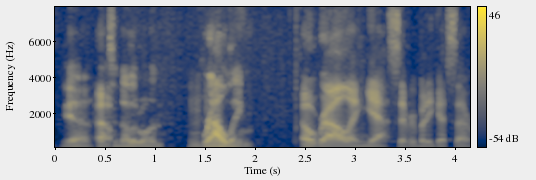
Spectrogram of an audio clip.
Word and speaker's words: Rowling: bowling what did you say Micah I said rolling yeah that's another one Rowling O'Reily yes everybody gets that wrong how did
